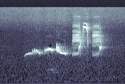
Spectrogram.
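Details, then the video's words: Common blackbird at night under the moon, singing one smooth, rising fluted phrase that breaks into a burst of squeaky, high twittering notes. "Blackbird sings under the moon"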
